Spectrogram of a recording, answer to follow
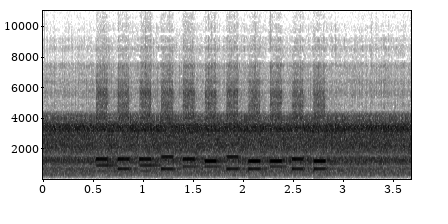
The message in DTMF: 02038731721

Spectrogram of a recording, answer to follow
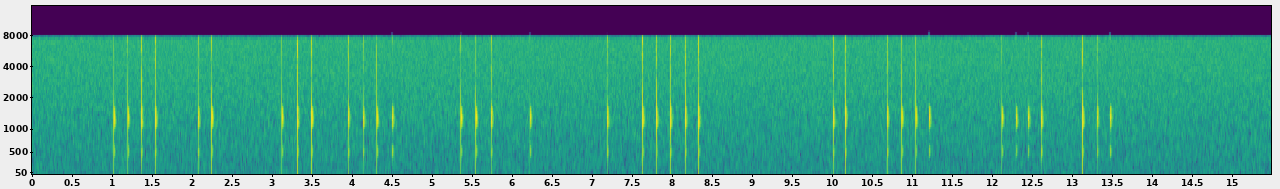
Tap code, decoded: ROLE IS

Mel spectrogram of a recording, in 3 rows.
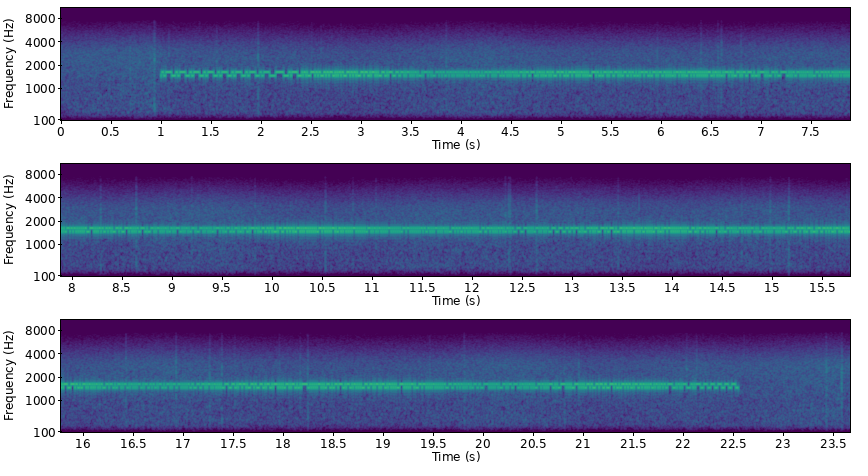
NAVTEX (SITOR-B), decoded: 79915 00863 23769 68775 43075 26980 44098 02130 57500 14431 44686 09439 99238 14549 23091 15839 37778 69195 54726 29164 09076 26499 78803

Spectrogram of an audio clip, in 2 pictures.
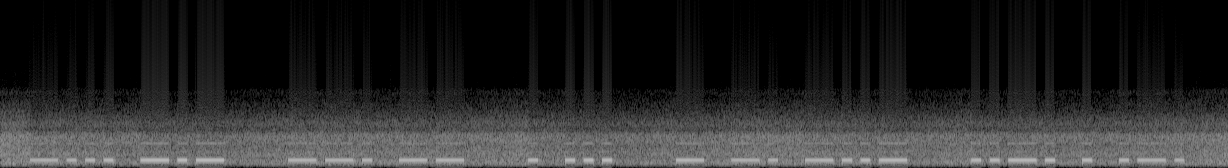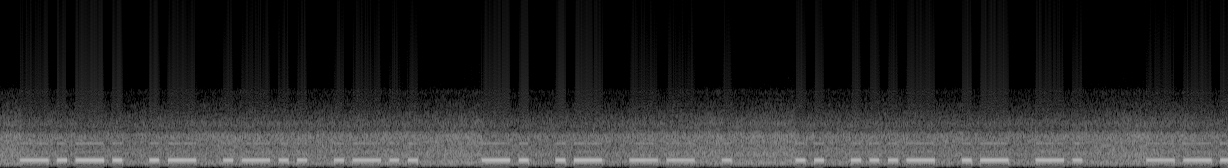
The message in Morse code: BK GM ES TNX FER CALL NAME IVAN …

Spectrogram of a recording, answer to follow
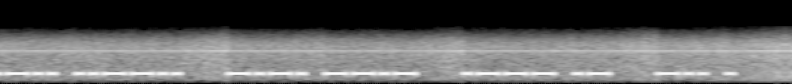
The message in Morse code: … CQ JA DE

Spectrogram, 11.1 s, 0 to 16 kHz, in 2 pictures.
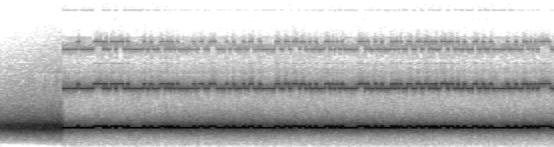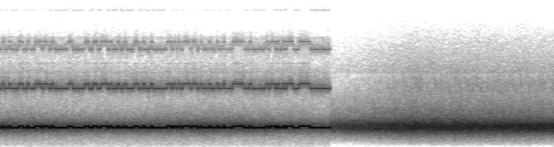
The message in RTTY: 4WM2I 4H684 0QRT0 VIH0R Q5DZT

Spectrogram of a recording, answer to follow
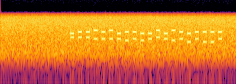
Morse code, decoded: none

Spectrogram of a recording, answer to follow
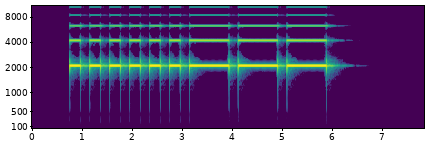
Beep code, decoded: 6 short, 3 long

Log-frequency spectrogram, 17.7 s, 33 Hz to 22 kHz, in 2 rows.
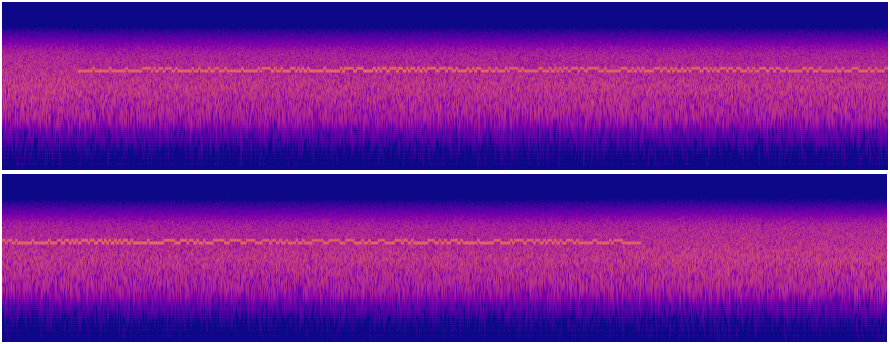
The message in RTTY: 2E4EMS DE KB3CS TNX FER CALL. UR RST 559 559. NAME DAVE

